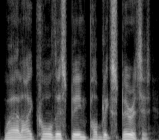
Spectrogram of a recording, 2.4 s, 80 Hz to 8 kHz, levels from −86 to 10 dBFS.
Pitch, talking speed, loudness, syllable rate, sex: 125 Hz, 175 wpm, -15 LUFS, 4.6 syllables/s, male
